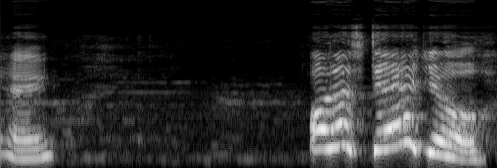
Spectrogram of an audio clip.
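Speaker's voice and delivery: ordinary talk, nothing marked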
